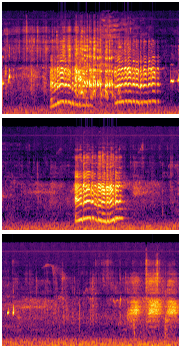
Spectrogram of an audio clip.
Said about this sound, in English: Hang on a second. That was a duck. I know the duck wanted to get in on it. The duck was also talking crap.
